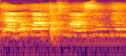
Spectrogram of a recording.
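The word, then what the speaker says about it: Pterocarpus marsupium: देखो इसमें टेरोकार्पस मार्सुपियम में पी साइलेंट है, पी साइलेंट है टेरोकार्पस मार्सुपियम।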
